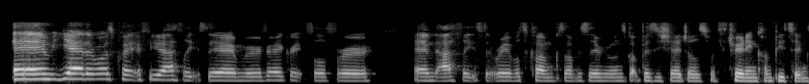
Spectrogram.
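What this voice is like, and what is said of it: Slightly croaky voice. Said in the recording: “my voice is still a little bit croaky, so apologies for that. I've not quite recovered.”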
